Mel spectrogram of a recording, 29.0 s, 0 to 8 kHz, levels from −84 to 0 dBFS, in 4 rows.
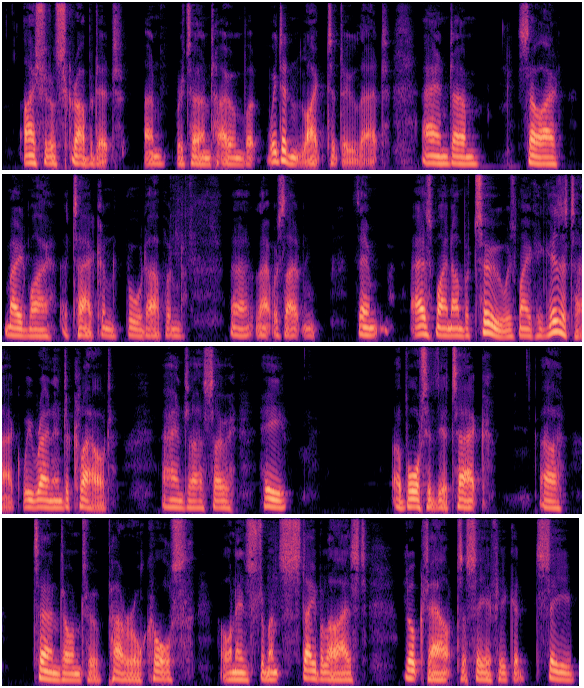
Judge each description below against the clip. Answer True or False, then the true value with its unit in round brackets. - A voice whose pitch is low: True (125 Hz)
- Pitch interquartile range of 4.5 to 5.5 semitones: False (2.7 semitones)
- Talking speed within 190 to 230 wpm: False (140 wpm)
